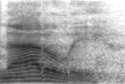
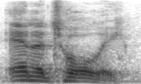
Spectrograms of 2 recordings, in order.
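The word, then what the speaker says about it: Anatoly: talked about um also Anatoli or an Natalie anat know it's Anatoli yeah I keep saying it wrong I believe it's anatol but you know anat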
